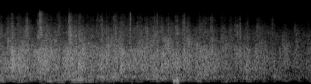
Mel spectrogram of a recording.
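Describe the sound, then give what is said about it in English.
A church audience claps steadily, a dense, even wash of many hands that holds at a fairly loud level for a few seconds before easing slightly toward the end. “And I think we ought to give them a round of applause for that, and we thank you for them coming.”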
